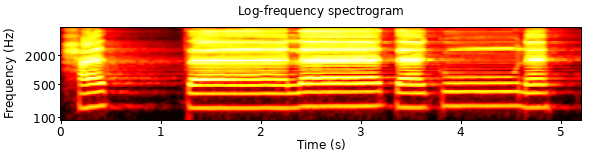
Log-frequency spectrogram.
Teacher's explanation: Huruf la kita panjangkan dua harakat karena terdapat alif di depannya.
